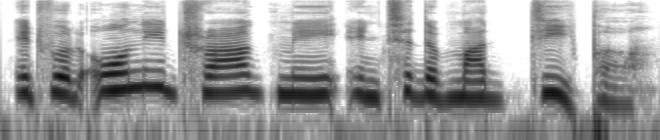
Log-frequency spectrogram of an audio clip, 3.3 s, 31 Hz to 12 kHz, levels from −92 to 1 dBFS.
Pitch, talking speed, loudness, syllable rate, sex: 215 Hz, 165 wpm, -16 LUFS, 3.9 syllables/s, female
